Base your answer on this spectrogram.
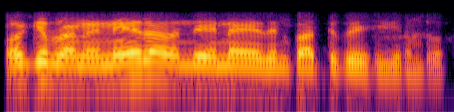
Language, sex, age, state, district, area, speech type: Tamil, male, 18-30, Tamil Nadu, Nagapattinam, rural, conversation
